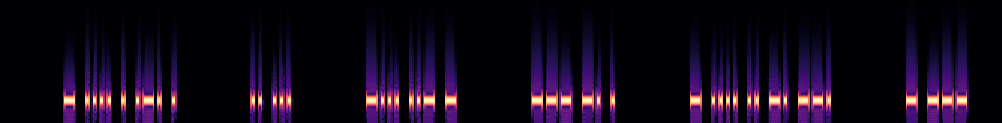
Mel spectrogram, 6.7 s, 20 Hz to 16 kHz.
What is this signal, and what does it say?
Morse code, heard as a keyed tone, about 50 wpm, 700 Hz. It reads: THERE IS BUT ONE THING TO
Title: 3x Word-Spacing - Sentences from Top 100 Words - 50wpm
